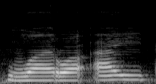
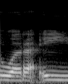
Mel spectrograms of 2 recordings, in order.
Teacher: پھر حمزہ ہے، حمزہ کو بھی ایک حرکت پڑھیں گے اور اس کو محقق ادا کریں گے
